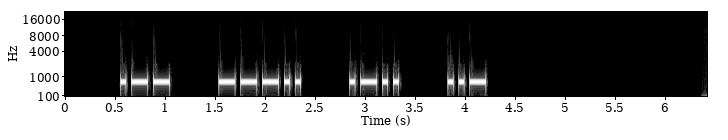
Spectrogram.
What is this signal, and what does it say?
Morse code, heard as a keyed tone, about 22 wpm, spaced as for 13 wpm, 700 Hz. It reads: W8LU
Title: USA Call Signs - 4 Characters - 3x Character Spacing - 22wpm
